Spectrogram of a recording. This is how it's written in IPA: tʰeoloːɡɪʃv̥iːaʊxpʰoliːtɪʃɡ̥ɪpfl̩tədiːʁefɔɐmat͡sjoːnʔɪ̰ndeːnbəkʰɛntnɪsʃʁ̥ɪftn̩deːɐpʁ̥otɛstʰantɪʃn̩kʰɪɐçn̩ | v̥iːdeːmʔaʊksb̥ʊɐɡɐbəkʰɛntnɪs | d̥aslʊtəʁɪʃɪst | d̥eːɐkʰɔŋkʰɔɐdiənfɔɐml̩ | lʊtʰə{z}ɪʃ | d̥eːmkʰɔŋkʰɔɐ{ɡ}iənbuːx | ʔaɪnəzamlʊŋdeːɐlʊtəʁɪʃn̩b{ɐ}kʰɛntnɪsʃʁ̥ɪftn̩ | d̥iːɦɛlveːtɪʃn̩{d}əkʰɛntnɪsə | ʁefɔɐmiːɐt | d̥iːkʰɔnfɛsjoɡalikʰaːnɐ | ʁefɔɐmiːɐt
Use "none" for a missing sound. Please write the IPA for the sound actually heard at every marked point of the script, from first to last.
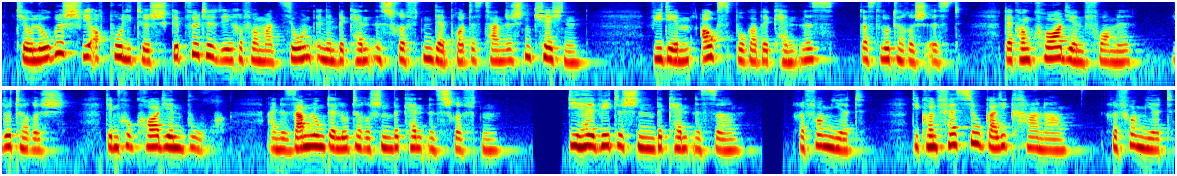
ʁ, d, ə, b

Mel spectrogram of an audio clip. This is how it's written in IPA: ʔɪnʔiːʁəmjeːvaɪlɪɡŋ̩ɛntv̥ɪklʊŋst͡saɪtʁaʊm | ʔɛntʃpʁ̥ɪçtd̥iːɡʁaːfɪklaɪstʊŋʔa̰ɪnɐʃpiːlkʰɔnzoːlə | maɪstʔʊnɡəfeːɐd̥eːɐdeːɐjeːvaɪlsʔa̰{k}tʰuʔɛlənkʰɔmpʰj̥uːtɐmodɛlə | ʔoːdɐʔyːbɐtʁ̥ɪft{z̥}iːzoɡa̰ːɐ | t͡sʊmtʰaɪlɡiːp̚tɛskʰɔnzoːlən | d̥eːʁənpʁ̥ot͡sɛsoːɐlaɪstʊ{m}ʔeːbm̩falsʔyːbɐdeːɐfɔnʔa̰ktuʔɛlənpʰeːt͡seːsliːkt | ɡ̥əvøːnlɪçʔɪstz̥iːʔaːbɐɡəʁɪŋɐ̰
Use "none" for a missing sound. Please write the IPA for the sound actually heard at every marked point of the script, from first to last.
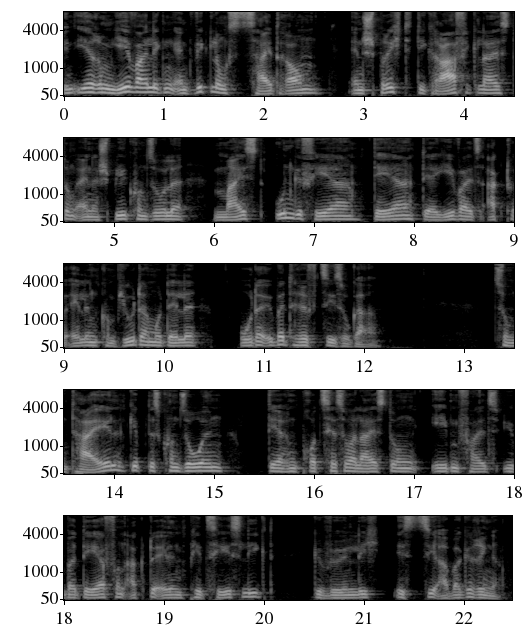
k, z̥, ŋ

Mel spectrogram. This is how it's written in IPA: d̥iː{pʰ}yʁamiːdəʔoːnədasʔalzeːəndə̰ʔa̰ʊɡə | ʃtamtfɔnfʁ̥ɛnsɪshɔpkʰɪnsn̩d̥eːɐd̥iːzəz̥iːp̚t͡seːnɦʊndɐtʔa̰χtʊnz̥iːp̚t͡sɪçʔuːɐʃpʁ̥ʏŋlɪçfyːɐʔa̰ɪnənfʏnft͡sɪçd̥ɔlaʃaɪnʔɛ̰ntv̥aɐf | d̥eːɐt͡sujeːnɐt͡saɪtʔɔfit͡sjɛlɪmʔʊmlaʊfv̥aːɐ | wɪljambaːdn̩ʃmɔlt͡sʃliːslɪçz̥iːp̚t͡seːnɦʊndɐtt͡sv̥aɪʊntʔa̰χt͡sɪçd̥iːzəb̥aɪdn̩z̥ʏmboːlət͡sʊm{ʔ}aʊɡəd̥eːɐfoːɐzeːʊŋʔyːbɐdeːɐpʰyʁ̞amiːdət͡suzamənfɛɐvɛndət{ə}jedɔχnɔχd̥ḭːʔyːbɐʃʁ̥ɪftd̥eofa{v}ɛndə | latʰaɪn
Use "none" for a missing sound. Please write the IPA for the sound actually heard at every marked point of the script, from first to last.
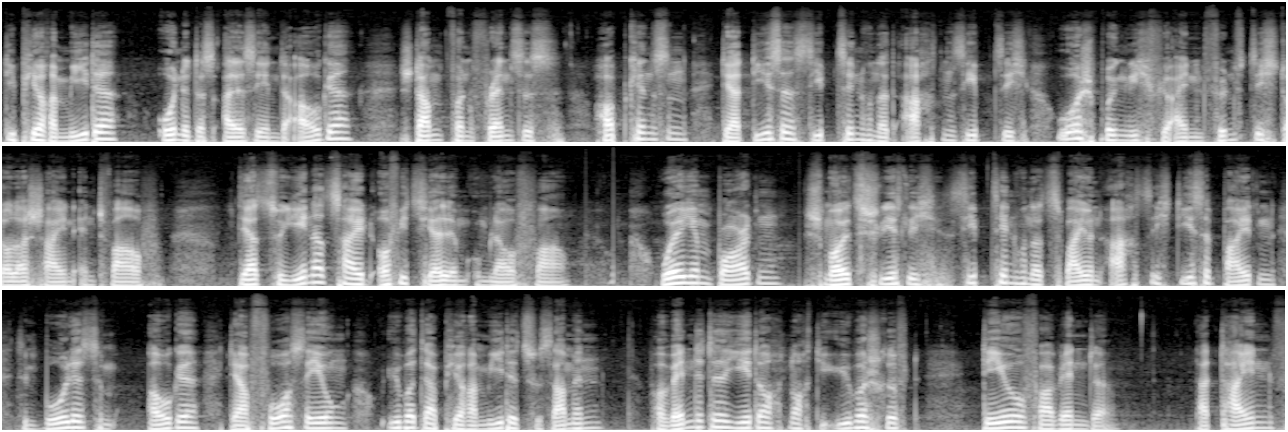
pʰ, ʔ, ə, v

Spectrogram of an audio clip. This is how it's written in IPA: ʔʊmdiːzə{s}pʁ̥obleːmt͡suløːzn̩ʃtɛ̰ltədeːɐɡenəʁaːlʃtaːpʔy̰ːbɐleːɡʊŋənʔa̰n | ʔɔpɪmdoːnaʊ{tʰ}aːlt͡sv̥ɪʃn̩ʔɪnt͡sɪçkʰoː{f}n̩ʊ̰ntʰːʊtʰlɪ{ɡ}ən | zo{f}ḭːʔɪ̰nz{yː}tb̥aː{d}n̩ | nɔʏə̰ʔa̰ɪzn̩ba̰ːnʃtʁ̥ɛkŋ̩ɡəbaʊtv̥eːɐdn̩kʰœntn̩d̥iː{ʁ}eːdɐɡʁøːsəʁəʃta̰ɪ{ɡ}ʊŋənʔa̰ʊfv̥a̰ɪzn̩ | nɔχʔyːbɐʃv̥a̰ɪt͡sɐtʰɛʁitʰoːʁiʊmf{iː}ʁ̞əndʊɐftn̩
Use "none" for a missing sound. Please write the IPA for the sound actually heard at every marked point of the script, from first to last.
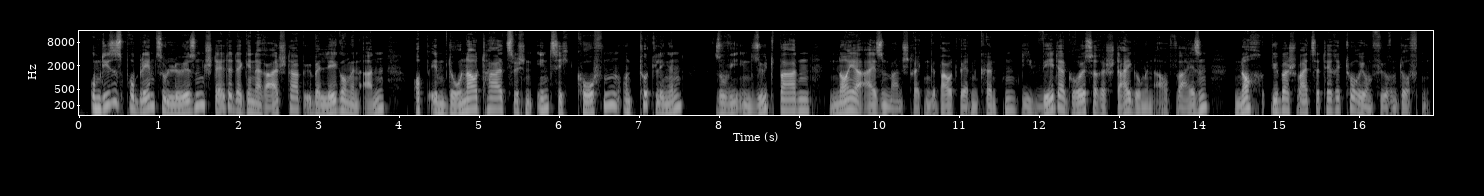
s, tʰ, f, ŋ, v, yː, d, v, ɡ, yː

